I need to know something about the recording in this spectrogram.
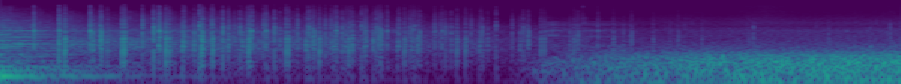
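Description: A rapid run of sharp crackling clicks that thins out and fades over the first three seconds, followed by a low steady rush of wind and river water on the camera microphone that swells in and holds.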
